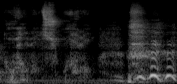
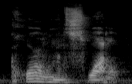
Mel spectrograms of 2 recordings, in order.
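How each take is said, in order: First: Much higher, slow squeaky garble; a mock Bumblebee whisper-squeak. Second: Whisper imitation. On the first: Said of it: "It comes out like". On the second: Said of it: "the sound that he makes when he whispers".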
